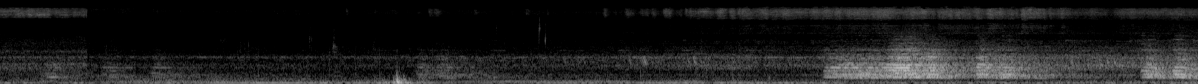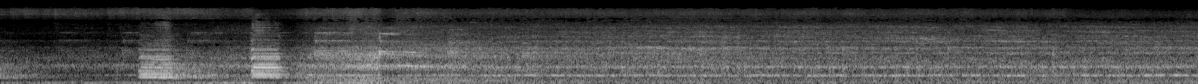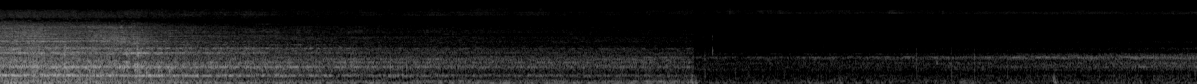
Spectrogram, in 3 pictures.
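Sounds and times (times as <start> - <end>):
train passing rumble: 0.0 - 31.0, 31.9 - 35.9
train horn blasts: 4.2 - 5.1, 8.2 - 27.9.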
